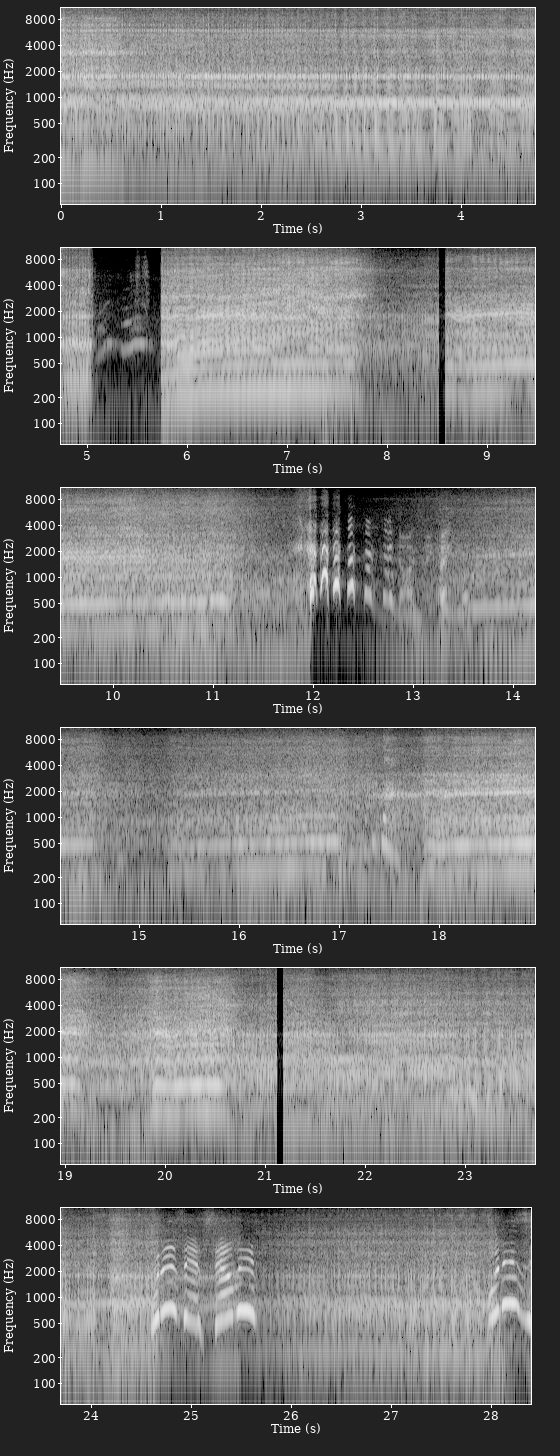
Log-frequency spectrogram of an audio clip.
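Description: Small two-stroke nitro glow engine of an RC buggy running and revving, its high, buzzy pitch climbing and falling in repeated runs with a few short breaks. Quick warbling pitch swings come near the end.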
